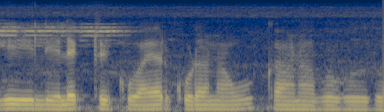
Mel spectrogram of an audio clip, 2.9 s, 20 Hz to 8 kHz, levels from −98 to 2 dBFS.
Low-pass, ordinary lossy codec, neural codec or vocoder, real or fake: none; none; none; real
